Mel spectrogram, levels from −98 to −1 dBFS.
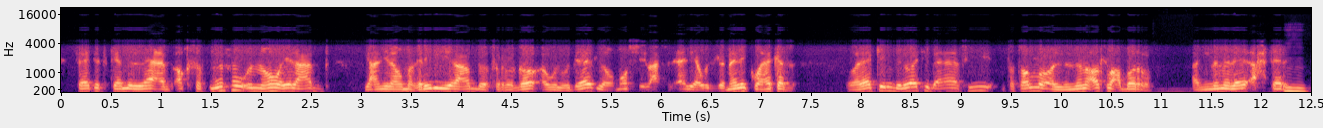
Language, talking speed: Arabic, 175 wpm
